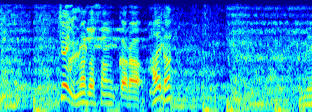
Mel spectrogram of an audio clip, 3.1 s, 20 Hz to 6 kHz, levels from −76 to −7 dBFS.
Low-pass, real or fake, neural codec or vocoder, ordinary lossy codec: 5.4 kHz; fake; codec, 16 kHz, 16 kbps, FunCodec, trained on Chinese and English, 50 frames a second; none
